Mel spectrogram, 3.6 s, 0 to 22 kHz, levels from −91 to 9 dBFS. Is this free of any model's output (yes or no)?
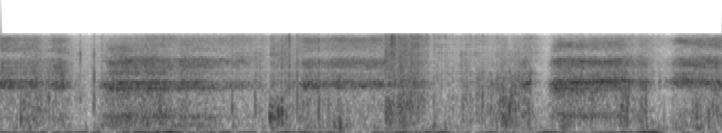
no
